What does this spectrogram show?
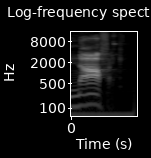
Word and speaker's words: Norfolk: pressure over downtown Norfolk yes I say it another way the correct way to say it supposed to say it in Virginia Norfolk there's the low right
